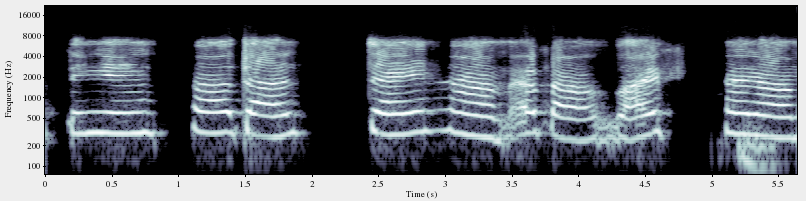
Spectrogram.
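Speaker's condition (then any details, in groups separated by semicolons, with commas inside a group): ALS; about 8 years since diagnosis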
